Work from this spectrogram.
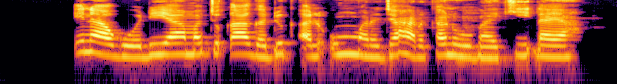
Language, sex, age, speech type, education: Hausa, female, 15-29, read, secondary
